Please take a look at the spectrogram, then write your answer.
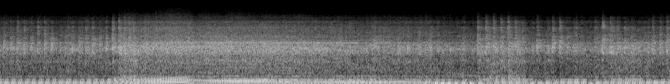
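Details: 2011 Polaris Sportsman 550 XP, EFI: single-cylinder revs up then sags and stumbles into uneven, lumpy low idle with irregular firing; also stumbles cold on startup. Dealer found TPS, IAC, TMAP in spec; valves, timing, new plug, 43 psi fuel pressure good; cause unknown.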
